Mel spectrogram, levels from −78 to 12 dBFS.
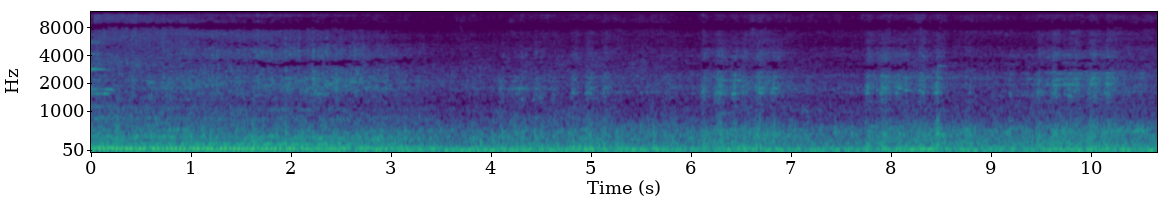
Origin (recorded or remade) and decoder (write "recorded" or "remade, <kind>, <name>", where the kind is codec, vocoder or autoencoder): recorded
